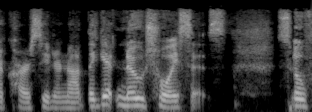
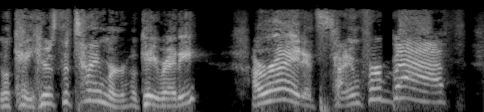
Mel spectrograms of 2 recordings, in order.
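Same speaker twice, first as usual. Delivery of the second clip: playful announcement; 6 semitones higher, 5 dB louder than usual. Shown as a demonstration. Parent starting game excitedly.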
